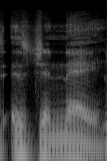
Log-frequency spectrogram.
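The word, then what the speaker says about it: Jhené: Yeah, you had the name wrong. You had Gene. It's Janae.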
